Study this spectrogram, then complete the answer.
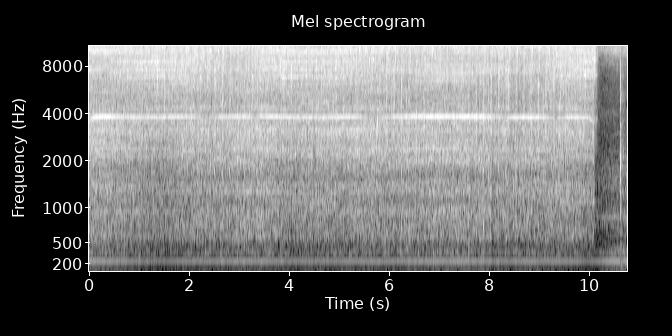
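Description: A 2-inch sanding disc presses against an olive wood bowl spinning on a lathe, making a steady, loud whirring hum with continuous gritty rubbing, close up, until it cuts off near the end.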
